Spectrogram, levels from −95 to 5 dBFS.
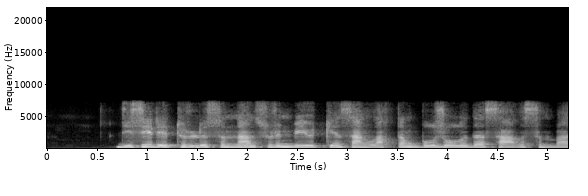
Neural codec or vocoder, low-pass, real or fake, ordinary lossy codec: codec, 16 kHz in and 24 kHz out, 1 kbps, XY-Tokenizer; 7.2 kHz; fake; none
